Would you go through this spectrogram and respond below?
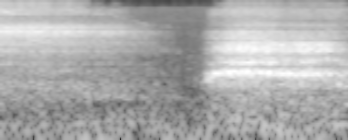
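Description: A deep breath taken during a yoga flow, a soft, airy inhale that dips to near quiet before a fuller, breathy exhale swells up, close and gentle with no speech.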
